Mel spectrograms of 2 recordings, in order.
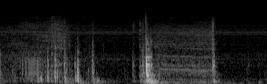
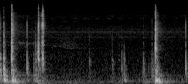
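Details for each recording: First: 1991 Mercedes-Benz 420 SEL power window tested with the replaced center console switch: clean, even motor whirs of about a second, stopping crisply with no grinding or binding, so the window works normally. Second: 1991 Mercedes-Benz 420 SEL rear power window switch worked by hand: sharp plasticky clicks in quick pairs, sticky with no firm feel or crisp snap. The switch still works and is to be replaced with a genuine part.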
